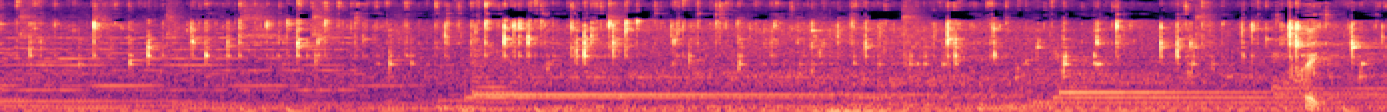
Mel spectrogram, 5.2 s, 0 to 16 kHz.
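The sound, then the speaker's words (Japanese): Hot water poured steadily over 10 g of coffee grounds in a pour-over dripper, up to 150 g of water, making a continuous soft trickling stream with faint dripping and splashing throughout. “抽出に使うお湯をどんどん注いでいきますで最終的に 150cc、ま 150g ですねお湯を注いだところで”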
